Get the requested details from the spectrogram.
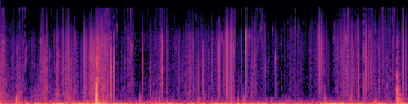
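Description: Fingertips rub and scratch the canal opening of a white, soft silicone ear on a white binaural microphone body. The result is close, muffled rustling and scratching, heavy in the low end, with sharp thumps near the start, middle, and end.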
